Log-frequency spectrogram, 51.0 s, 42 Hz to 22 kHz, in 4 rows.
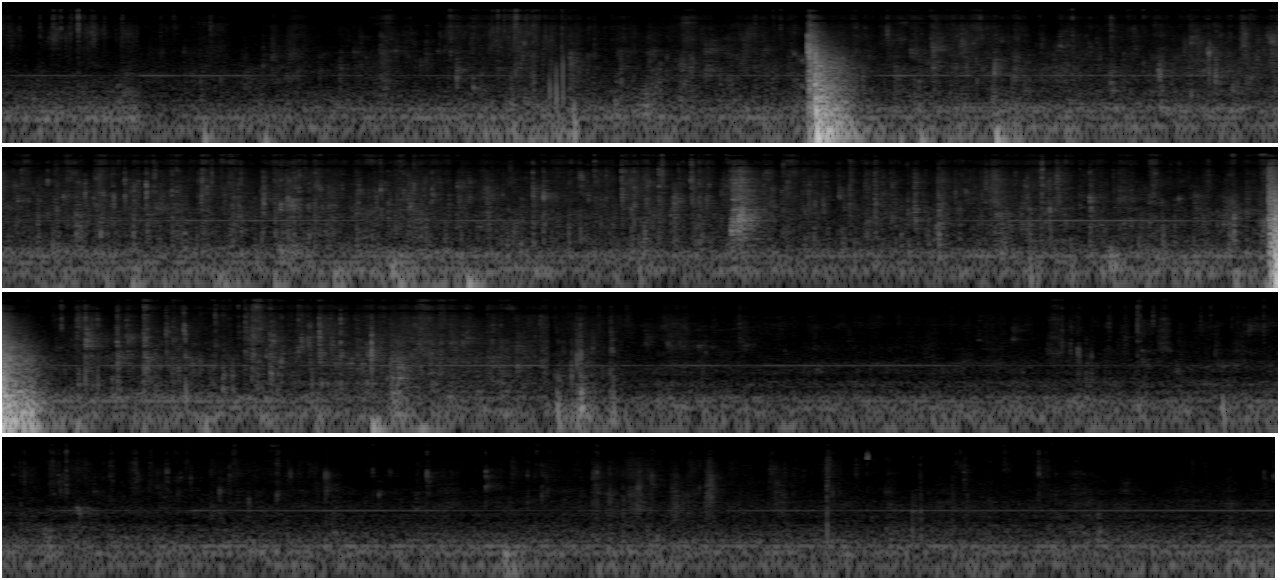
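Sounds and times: puppies suckling and snuffling: 0.0 - 51.0.

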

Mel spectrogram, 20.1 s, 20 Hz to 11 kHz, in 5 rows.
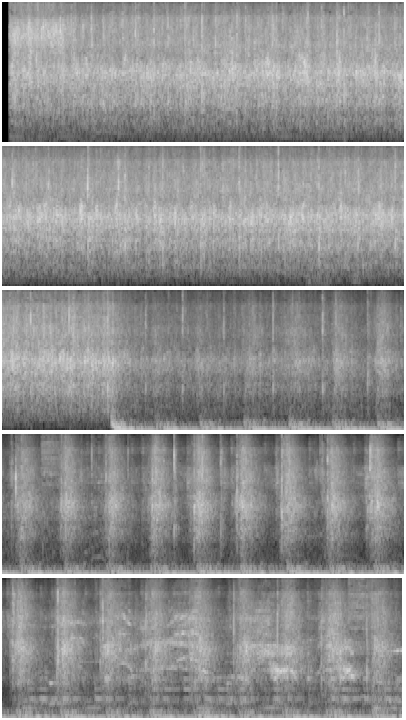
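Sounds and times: large audience applauding: 0.1 - 20.0
music with heavy bass beat: 9.2 - 20.0.

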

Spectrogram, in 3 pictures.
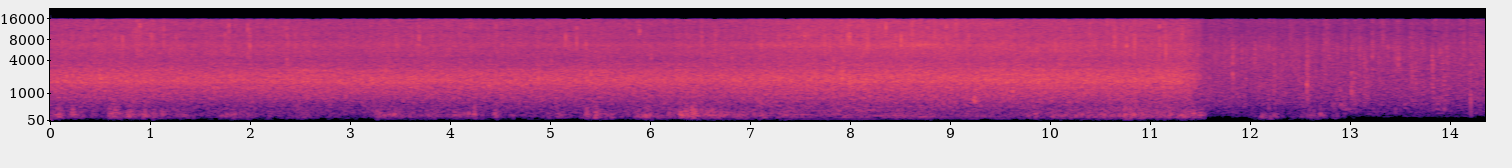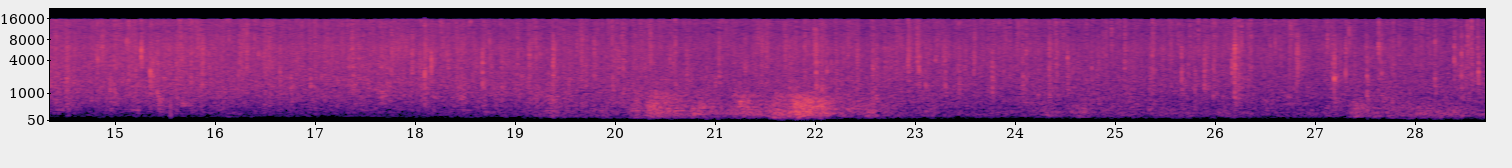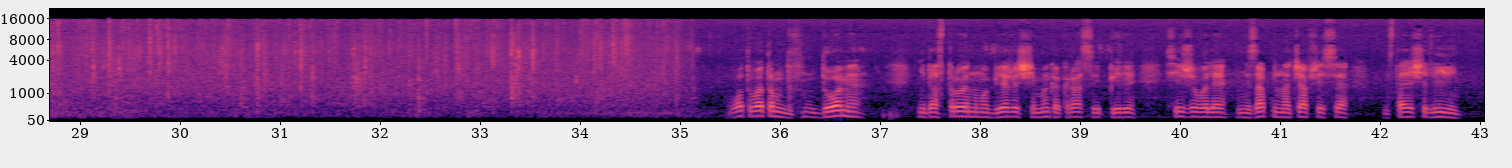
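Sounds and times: thunder rumbling: 0.0 - 11.6, 19.3 - 23.2
heavy rain on wooden slats: 0.0 - 37.6, 38.7 - 40.6.

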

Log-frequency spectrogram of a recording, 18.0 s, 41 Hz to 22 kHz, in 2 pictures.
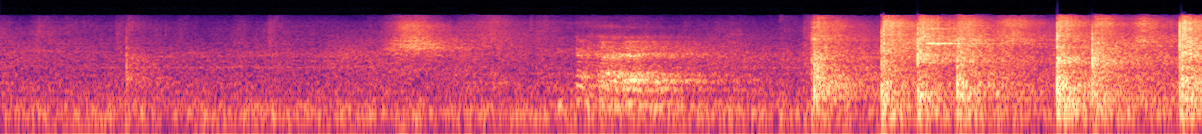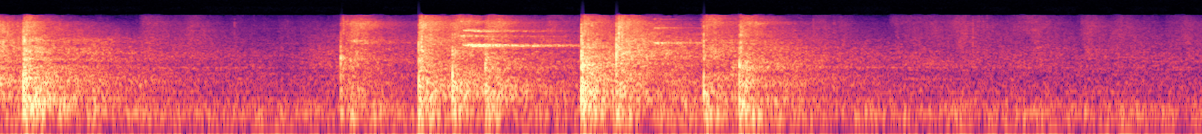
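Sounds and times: boxing glove punches smacking: 6.0 - 9.7
sneakers squeaking on hardwood: 6.8 - 7.4, 11.6 - 15.0.

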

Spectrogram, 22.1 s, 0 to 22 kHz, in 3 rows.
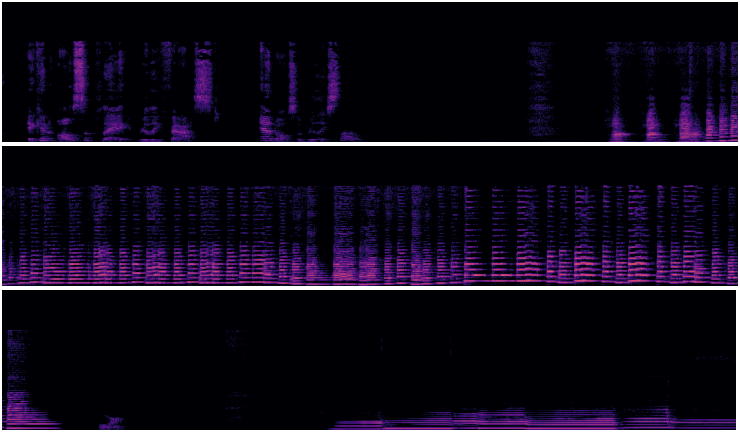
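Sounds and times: solo clarinet melody: 6.0 - 15.5, 17.9 - 22.0.

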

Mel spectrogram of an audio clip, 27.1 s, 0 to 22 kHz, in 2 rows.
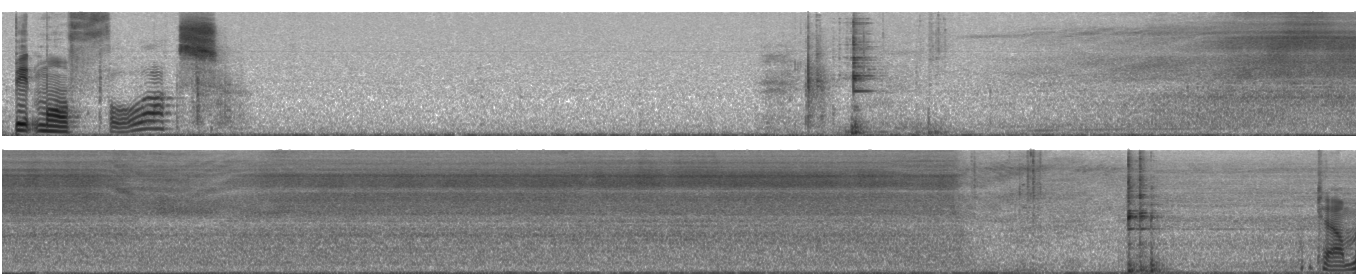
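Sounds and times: hot air blower hissing: 7.5 - 27.0.

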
